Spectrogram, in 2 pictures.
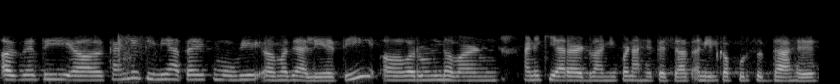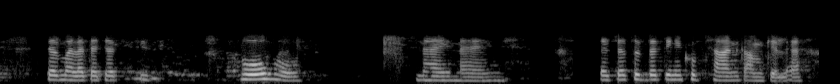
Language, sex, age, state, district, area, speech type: Marathi, female, 18-30, Maharashtra, Mumbai Suburban, urban, conversation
